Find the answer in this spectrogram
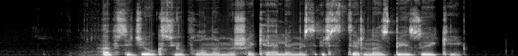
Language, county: Lithuanian, Vilnius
